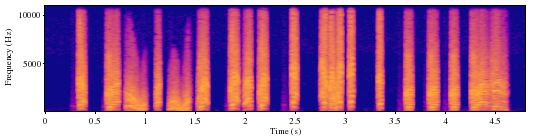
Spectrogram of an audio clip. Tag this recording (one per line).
acid-sized
classic
dj
golden-era
hip-hop
rap
scratch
